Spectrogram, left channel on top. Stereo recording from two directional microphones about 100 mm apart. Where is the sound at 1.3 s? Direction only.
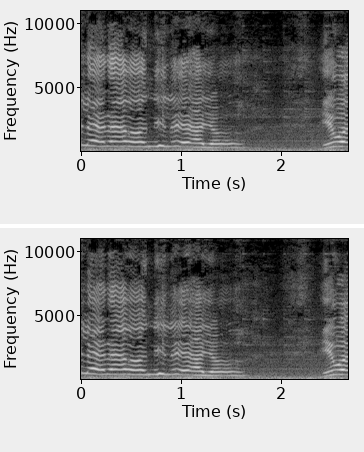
65° right (ahead or behind).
